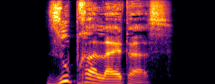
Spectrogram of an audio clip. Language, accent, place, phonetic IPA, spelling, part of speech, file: German, Germany, Berlin, [ˈzuːpʁaˌlaɪ̯tɐs], Supraleiters, noun, De-Supraleiters.ogg
- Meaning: genitive singular of Supraleiter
